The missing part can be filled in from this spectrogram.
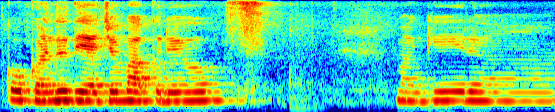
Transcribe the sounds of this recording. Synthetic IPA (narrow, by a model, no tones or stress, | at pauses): koːkəɳd̪ud̪ɪjaːt͡ʃõbʱakɾejoː | maɡiɾ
